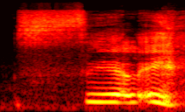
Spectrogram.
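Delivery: teasing. Real, not acted. Teasing a friend playfully.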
